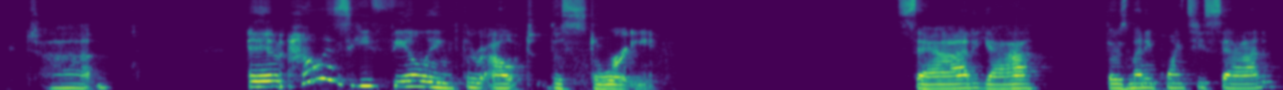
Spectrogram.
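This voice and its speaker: A woman's voice: fairly low pitch, fairly even intonation, slow pace, long pauses. A woman teacher reading a picture book aloud to children and prompting them with questions, affirming their answers.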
